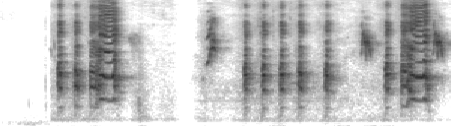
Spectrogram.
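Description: Chicken calls: a short rooster crow about a second in, a quick run of about five clucks in the middle, then another crow near the end.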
